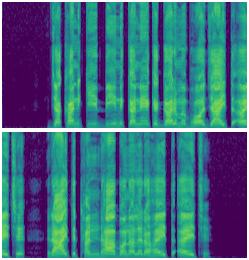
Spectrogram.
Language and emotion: Maithili, neutral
